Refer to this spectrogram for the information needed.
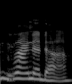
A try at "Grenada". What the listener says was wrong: It's called Grenada, not Granada.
